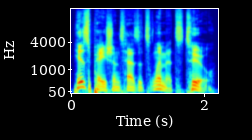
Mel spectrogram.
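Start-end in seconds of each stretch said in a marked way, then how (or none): none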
